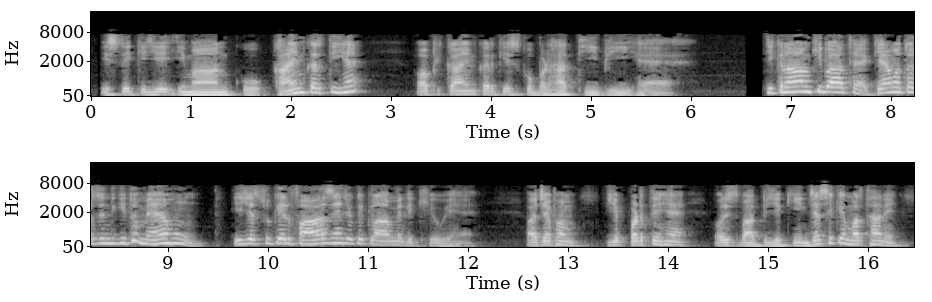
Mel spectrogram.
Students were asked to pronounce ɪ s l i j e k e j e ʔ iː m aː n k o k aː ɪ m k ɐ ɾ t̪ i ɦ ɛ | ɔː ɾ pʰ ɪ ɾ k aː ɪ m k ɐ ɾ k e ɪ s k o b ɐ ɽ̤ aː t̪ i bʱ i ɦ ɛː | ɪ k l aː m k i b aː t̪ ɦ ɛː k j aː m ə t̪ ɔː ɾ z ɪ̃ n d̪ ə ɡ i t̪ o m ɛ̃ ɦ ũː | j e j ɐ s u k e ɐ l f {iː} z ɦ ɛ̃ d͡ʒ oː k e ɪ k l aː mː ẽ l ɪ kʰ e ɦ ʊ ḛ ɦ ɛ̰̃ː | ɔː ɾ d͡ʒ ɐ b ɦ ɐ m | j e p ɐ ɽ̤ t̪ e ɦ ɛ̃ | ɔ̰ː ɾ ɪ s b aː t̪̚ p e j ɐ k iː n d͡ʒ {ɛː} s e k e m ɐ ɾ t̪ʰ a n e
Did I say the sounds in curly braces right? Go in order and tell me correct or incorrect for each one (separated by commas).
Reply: incorrect, correct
